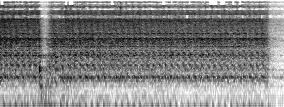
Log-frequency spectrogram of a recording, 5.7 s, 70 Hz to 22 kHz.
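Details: Turbo Chrysler 170 slant six cranking evenly, fairly fast, about five seconds without firing, after battery disconnect; distributor timing suspected of extra advance versus the Atomic EFI.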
